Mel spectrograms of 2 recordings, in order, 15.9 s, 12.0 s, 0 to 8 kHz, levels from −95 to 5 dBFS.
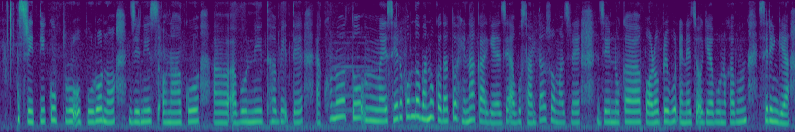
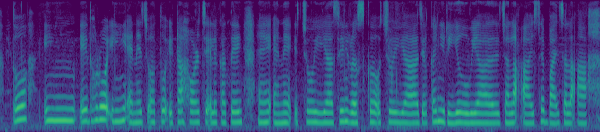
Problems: none marked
